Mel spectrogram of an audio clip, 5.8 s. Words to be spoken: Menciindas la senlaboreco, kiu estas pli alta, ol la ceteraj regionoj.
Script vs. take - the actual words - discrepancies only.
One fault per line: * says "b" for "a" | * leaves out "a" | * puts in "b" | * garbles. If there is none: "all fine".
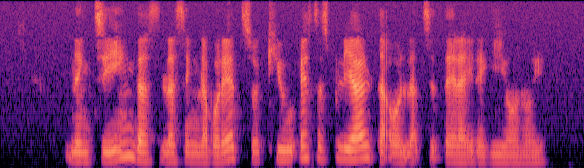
all fine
